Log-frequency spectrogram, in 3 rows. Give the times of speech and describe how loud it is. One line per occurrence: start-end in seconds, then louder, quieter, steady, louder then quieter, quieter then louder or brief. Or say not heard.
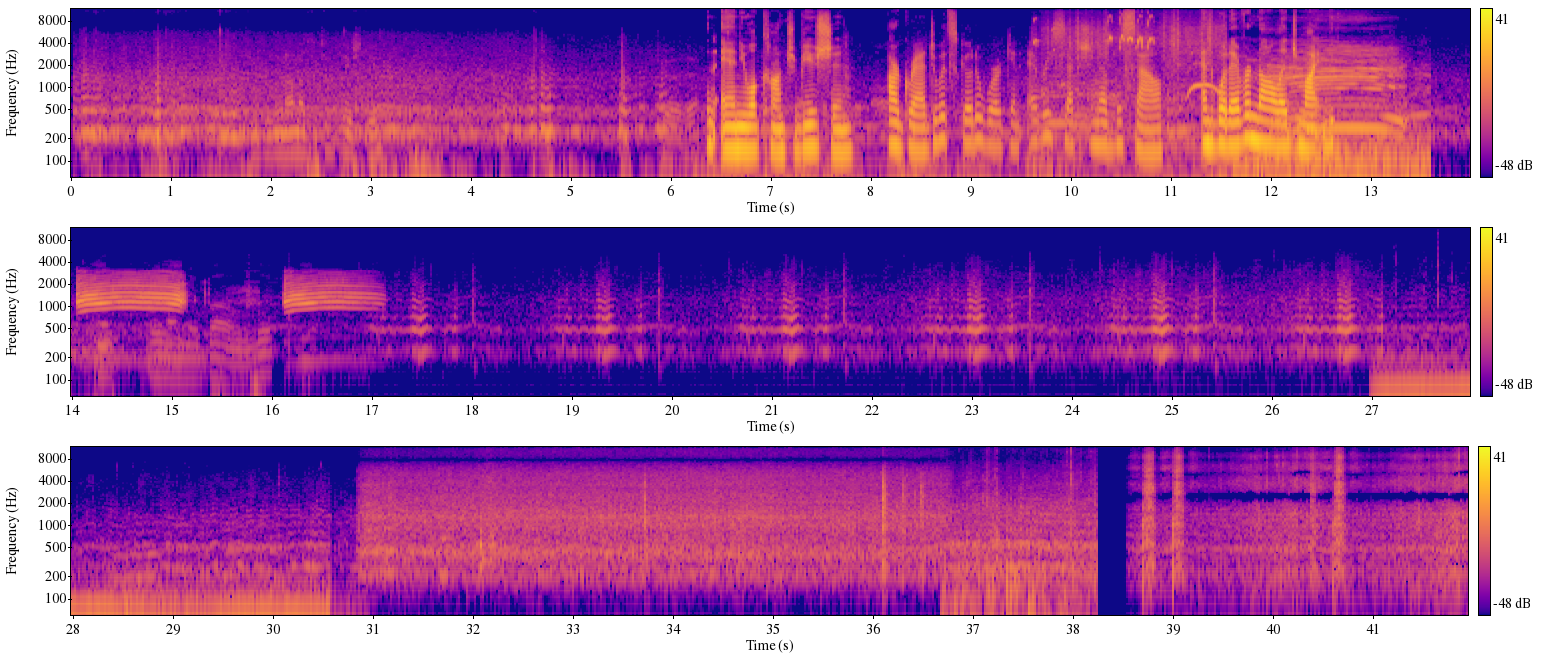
6.3-12.7 quieter then louder.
